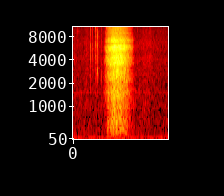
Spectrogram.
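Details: Sneezing: a short intake of breath then a single loud, hissing sneeze burst, in a person who feels the sneezes getting more intense and links them to lots of surrounding noise.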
